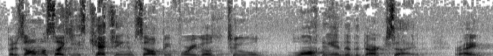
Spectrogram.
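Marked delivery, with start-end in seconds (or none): none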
